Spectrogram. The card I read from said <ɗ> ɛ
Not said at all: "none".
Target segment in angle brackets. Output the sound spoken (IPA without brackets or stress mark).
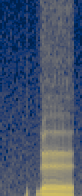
ɗ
